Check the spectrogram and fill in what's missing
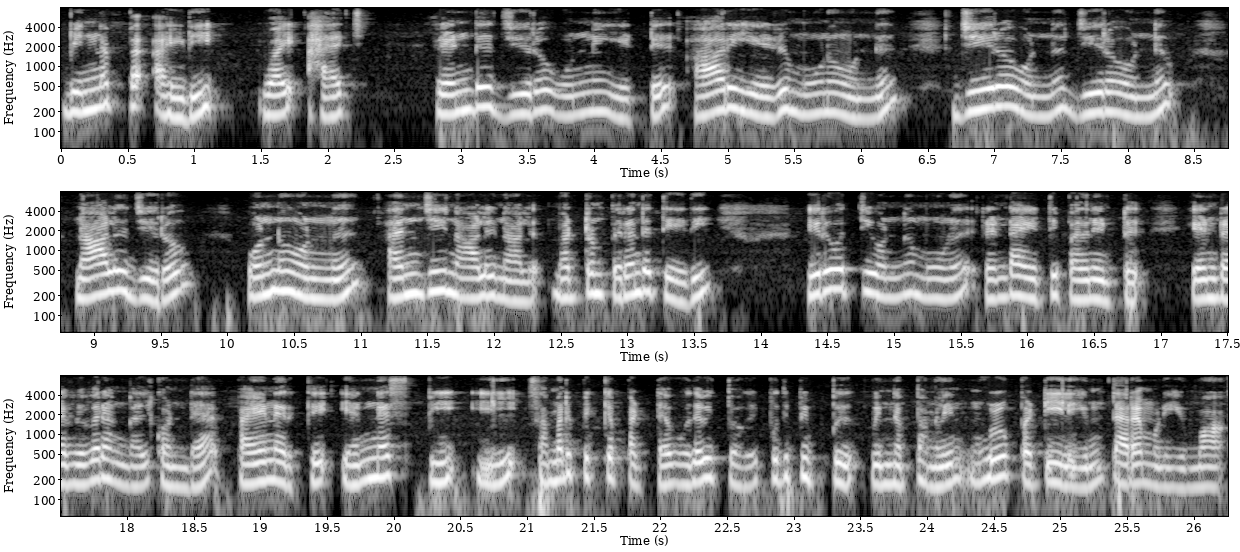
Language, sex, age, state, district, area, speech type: Tamil, female, 30-45, Tamil Nadu, Viluppuram, urban, read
